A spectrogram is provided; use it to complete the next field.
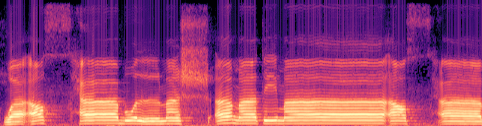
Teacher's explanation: huruf ta marbut di akhir ayat ya dibaca dengan huruf ha ya dari pangkal tenggorokan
